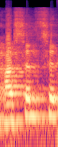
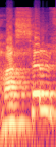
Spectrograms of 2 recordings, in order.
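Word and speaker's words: Husserl: কলিয়ারতো চল আমরা এবার হাসেলসের ফিলোসফিতে যাইতো হাসেল ফেনোমেনলজিকে যখন ব্যাখ্যা করে হুসেল বা হাসেল আমরা যাই প্রোনাউন্সিয়েশন করি না কেন সেটা ঠিক হবে তো হুসেল যখন তার ফেনোমেনোলজির থিওরিটা দিয়েছিল।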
